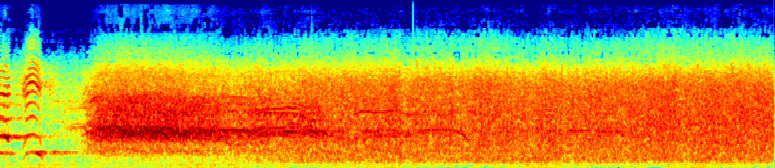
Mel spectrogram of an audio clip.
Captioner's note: screams: "Yes!", Applause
